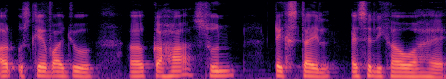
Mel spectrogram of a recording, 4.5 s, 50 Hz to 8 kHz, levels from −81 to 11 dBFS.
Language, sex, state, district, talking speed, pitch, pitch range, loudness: Hindi, male, Uttarakhand, Tehri Garhwal, 150 wpm, 125 Hz, 120-130 Hz, -17 LUFS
